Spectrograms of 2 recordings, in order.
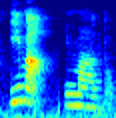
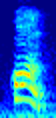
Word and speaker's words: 今: Nó có thể được đọc là "ima" hoặc "kon".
